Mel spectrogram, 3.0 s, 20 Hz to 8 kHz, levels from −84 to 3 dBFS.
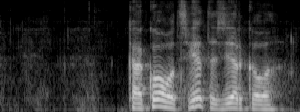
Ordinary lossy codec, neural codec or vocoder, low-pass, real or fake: none; codec, 16 kHz, 4.8 kbps, FACodec; none; fake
